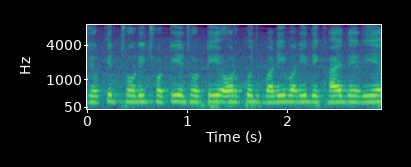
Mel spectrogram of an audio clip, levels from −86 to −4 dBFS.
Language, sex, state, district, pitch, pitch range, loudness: Hindi, male, Bihar, Darbhanga, 180 Hz, 175-185 Hz, -20 LUFS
